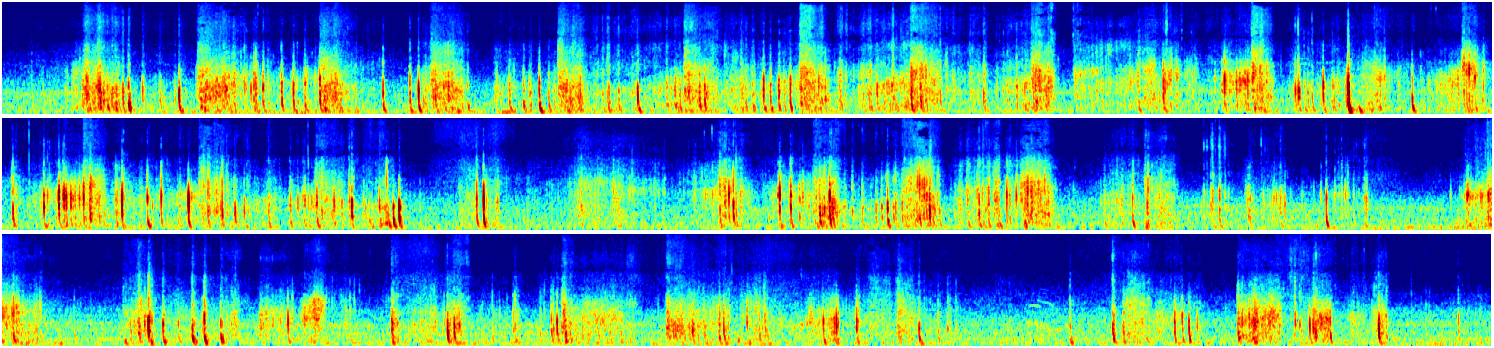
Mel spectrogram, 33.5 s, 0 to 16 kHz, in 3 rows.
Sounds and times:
Crackle: 0:00.2 - 0:29.4.

